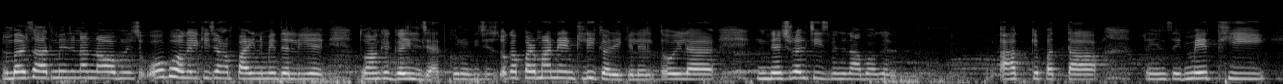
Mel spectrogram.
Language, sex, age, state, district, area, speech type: Maithili, female, 30-45, Bihar, Madhubani, rural, spontaneous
